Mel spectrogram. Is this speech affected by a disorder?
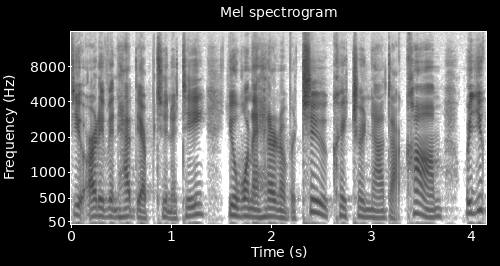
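No.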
